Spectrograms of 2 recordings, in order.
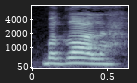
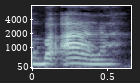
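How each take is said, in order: First: The middle consonant is a hard g sound. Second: The middle consonant is a glottal stop. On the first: "dalam aksen Jordan bagalah" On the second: "atau baalah gitu"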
